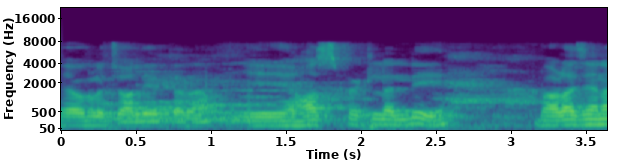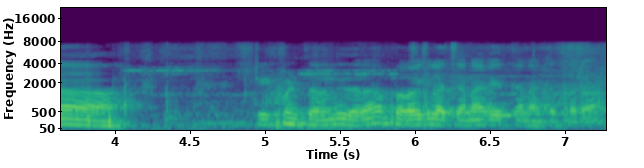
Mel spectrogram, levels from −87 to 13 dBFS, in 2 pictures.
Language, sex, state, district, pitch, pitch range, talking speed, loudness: Kannada, male, Karnataka, Raichur, 125 Hz, 110-135 Hz, 125 wpm, -17 LUFS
